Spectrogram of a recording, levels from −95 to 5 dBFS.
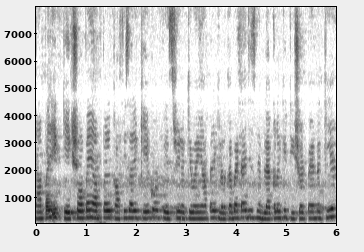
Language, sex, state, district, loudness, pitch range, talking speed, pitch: Hindi, female, Delhi, New Delhi, -15 LUFS, 230-255 Hz, 300 wpm, 240 Hz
